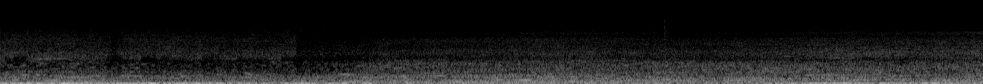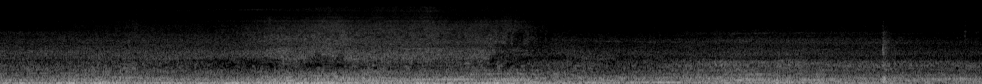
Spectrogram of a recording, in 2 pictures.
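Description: Road traffic on a town street: a car close by at the start, its low rumble dying away over the first few seconds. Another vehicle passes with a rise of tyre hiss about twelve to fifteen seconds in.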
